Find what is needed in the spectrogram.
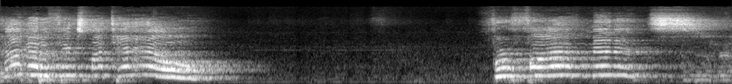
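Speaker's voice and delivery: put-on high, drawn-out girly voice. Comic imitating a beach girl fussing with her towel, high and slow.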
